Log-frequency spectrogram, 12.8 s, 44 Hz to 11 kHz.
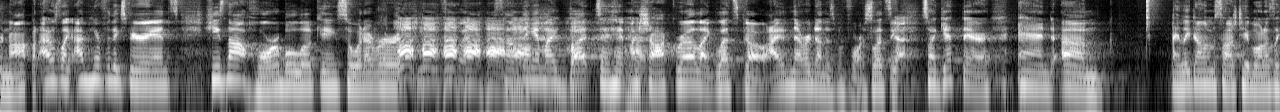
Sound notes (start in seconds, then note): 3.8 laughs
